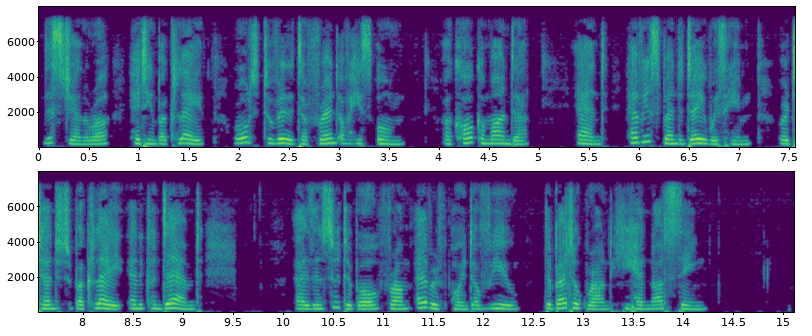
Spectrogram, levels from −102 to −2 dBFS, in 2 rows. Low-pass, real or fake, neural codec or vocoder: 7.2 kHz; real; none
